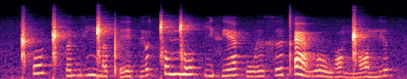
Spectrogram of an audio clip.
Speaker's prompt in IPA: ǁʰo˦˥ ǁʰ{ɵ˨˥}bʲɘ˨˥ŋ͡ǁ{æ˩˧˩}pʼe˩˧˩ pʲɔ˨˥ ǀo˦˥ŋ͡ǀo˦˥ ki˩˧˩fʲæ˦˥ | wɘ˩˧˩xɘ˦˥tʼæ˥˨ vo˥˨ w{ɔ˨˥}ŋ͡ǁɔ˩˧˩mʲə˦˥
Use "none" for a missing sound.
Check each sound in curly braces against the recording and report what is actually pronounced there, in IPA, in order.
ə˨˥, ə˩˧˩, ɔ˩˧˩

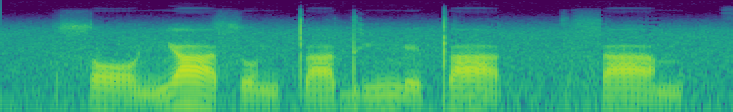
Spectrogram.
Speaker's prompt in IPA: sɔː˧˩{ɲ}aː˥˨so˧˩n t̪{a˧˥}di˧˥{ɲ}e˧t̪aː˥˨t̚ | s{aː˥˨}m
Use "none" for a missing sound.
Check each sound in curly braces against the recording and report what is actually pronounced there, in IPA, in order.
ɲ, a˧˥, ŋ, aː˥˨

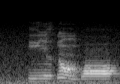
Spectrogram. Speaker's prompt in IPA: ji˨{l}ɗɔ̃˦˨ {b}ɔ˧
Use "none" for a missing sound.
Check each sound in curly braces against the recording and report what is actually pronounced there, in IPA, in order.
l, b

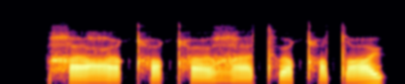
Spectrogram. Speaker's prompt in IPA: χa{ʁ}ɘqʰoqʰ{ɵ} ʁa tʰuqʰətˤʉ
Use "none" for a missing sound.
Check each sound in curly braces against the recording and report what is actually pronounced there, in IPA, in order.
ʕ, ɵ

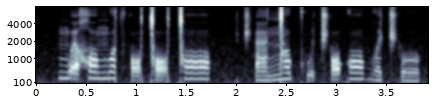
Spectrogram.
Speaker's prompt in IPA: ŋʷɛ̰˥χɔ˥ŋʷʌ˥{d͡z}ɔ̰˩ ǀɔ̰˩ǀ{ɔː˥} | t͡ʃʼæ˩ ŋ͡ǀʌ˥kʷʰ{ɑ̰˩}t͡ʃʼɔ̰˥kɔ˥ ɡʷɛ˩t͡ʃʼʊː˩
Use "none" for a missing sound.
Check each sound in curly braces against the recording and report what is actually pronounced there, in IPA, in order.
t͡sʼ, ɔː˥, ə̰˩

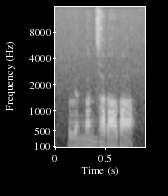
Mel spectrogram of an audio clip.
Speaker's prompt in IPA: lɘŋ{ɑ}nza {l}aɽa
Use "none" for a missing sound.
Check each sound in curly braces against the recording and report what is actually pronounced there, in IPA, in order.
ɐ, ɾ

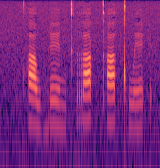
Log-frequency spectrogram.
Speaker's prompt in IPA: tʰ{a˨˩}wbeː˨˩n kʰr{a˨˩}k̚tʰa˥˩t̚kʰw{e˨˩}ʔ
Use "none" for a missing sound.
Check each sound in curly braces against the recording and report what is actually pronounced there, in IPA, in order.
a˨˩, a˥˩, e˦˥

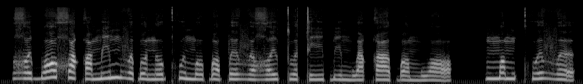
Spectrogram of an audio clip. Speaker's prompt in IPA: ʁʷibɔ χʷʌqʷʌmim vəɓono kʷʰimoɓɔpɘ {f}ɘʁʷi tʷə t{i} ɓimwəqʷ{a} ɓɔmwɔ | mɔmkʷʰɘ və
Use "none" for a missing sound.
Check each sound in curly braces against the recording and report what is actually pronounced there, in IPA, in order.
v, i, ʌ

